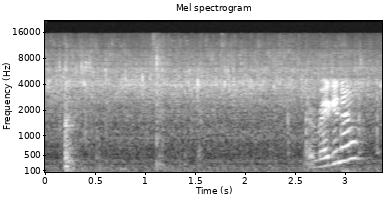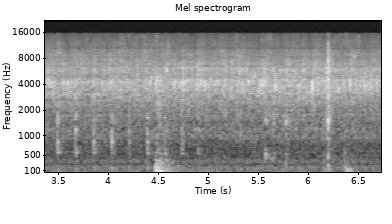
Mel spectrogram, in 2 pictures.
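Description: Chicken sizzles in a cast-iron skillet.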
